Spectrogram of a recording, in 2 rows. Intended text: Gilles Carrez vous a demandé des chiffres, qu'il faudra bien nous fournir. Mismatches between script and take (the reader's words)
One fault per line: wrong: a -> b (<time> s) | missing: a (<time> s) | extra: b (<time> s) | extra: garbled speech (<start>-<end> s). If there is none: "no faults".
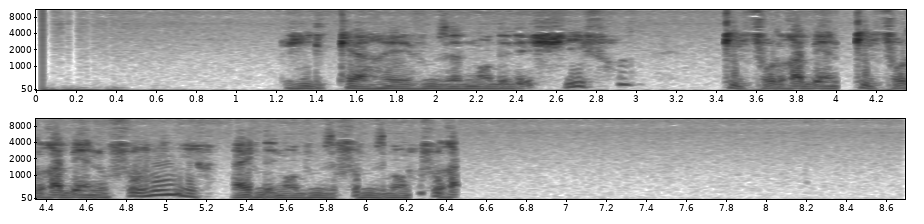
extra: qu'il faudra bien (4.1 s)
extra: garbled speech (5.3-6.5 s)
